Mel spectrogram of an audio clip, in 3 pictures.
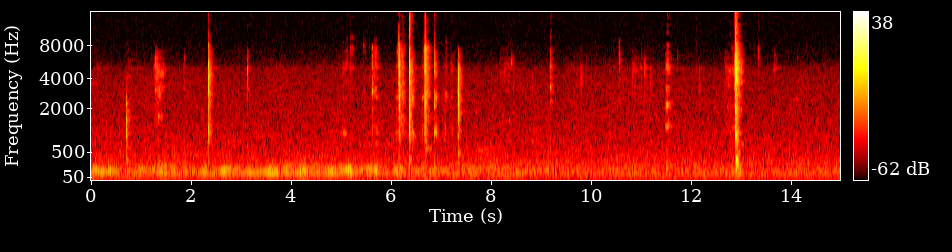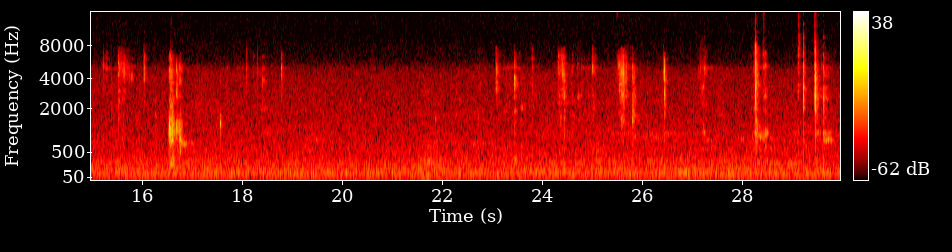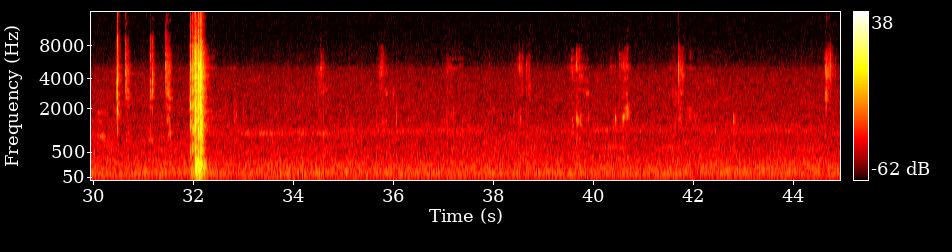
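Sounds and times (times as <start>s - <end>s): slime crackling and clicking: 5.0s - 7.5s, 28.2s - 29.8s, 30.4s - 32.2s.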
